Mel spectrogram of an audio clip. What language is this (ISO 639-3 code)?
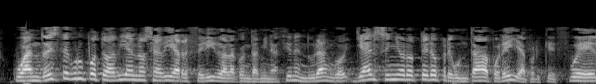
spa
